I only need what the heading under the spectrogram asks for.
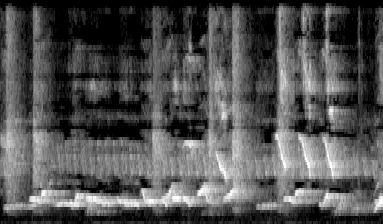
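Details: White-rumped shama singing, played to provoke a response from other shamas: quick warbled phrases with short rising and falling notes and high chips, somewhat softer.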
